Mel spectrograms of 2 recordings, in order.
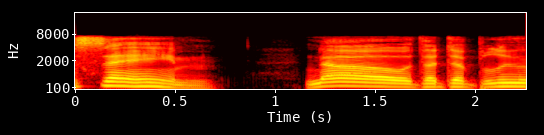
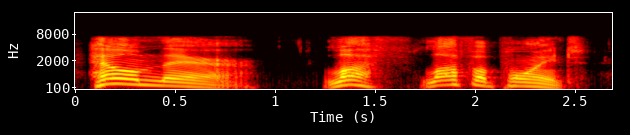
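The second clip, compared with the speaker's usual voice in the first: raised, louder steering command; calling to the helm; 6 semitones higher, 4 dB louder, slower than usual. A narrator's reading. Captain ordering the helmsman to luff, calling out. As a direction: hail the helmsman sharply from aloft.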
